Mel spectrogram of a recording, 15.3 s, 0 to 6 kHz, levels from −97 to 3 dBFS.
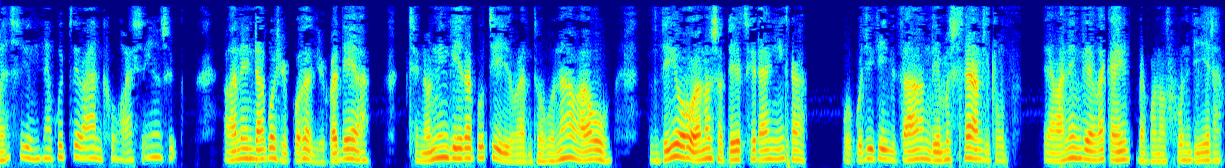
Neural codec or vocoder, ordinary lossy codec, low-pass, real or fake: codec, 16 kHz in and 24 kHz out, 0.6 kbps, FocalCodec, streaming, 2048 codes; MP3, 24 kbps; 5.4 kHz; fake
